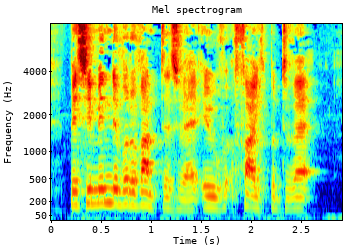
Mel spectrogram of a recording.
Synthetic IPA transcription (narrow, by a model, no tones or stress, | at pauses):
b̥eːsimɪndɪvɔːɾəvantʰɛsvɛʔɪwfajθb̥odəvɛ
